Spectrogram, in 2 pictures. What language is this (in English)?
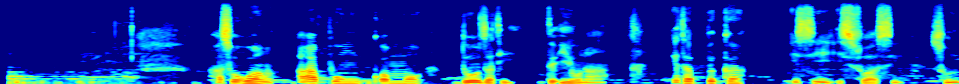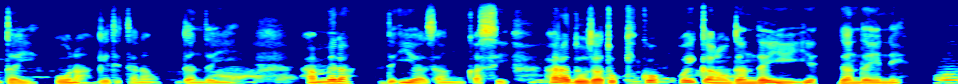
Wolaytta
